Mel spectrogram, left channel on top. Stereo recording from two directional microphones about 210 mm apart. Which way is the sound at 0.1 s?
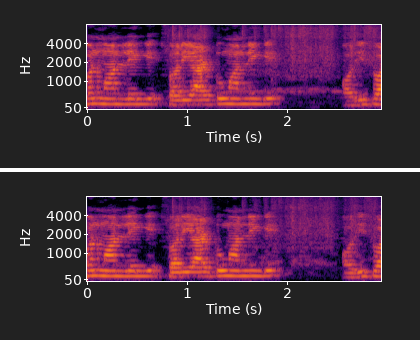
10° right (ahead or behind).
